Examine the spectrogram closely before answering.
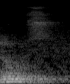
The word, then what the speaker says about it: lose: Number 2, ये LOSE जिसका pronunciation है लूज, ये वर्ब है, यानी खो देना या हार जाना वगैरह।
